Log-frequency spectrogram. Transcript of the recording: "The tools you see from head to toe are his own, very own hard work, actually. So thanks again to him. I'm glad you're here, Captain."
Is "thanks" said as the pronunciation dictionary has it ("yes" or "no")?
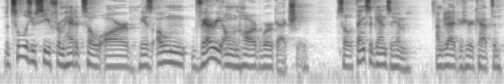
yes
